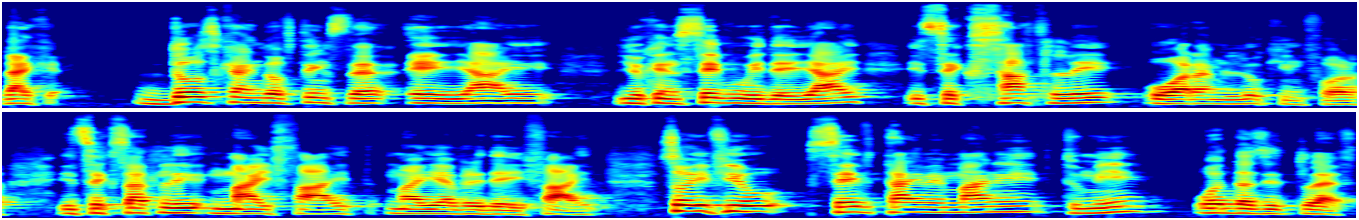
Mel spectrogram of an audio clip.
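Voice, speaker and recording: Someone with an Italian accent speaks at a fairly slow pace with ordinary pitch variation, in a very clean recording with a silent background. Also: man, medium pitch for a man. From Italy. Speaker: conference speaker. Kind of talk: conference talk. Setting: stage with audience.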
